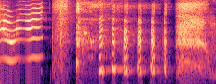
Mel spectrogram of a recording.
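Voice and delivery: high squealing laugh. Real, not acted. Laughing after period.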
